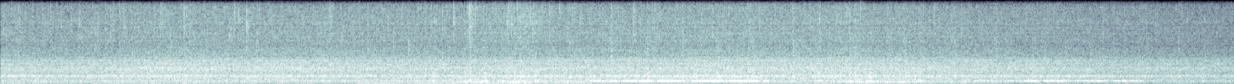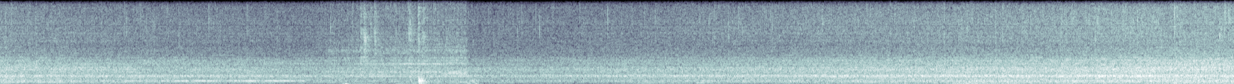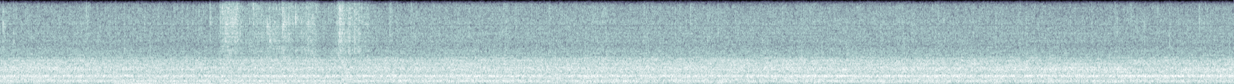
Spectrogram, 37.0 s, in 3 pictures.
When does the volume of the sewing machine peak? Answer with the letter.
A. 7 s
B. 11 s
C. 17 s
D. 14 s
A.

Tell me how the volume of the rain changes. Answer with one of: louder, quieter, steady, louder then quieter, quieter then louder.
quieter then louder.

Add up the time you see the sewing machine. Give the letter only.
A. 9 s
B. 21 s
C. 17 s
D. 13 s
D.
